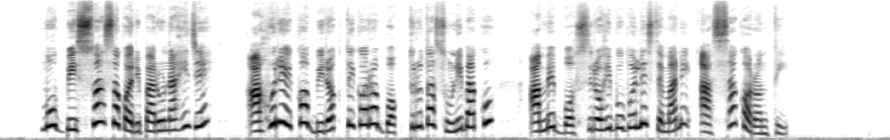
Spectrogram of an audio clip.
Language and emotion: Odia, disgusted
